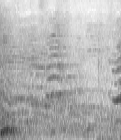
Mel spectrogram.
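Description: Children's voices from a seated audience in a large hall, chattering and calling out in reply to a question, with the last of a man's amplified voice at the very start.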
